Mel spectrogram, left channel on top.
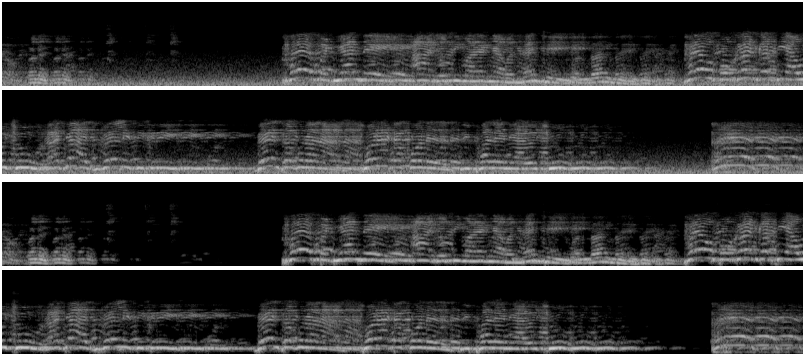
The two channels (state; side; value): noise; left; rumble, 10 dB below the sound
